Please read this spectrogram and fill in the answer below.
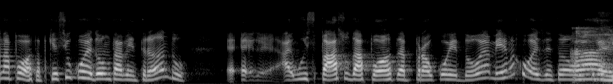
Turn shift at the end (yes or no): yes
